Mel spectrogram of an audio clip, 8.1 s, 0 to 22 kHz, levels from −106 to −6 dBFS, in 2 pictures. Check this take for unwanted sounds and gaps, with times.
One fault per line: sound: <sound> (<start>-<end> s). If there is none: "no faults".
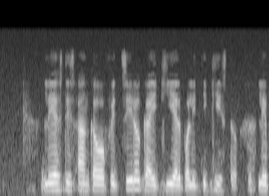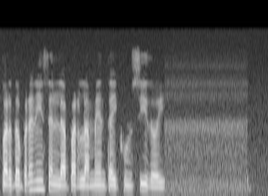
no faults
